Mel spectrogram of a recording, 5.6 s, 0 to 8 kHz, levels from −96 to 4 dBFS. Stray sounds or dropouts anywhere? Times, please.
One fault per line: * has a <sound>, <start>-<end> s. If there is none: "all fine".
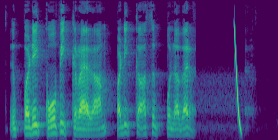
* has a chirp, 4.7-4.8 s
